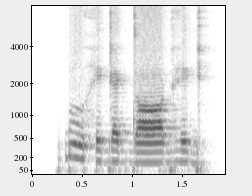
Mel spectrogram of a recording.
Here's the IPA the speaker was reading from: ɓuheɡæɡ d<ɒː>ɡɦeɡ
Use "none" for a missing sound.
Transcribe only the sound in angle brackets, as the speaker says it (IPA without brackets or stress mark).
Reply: ɒː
